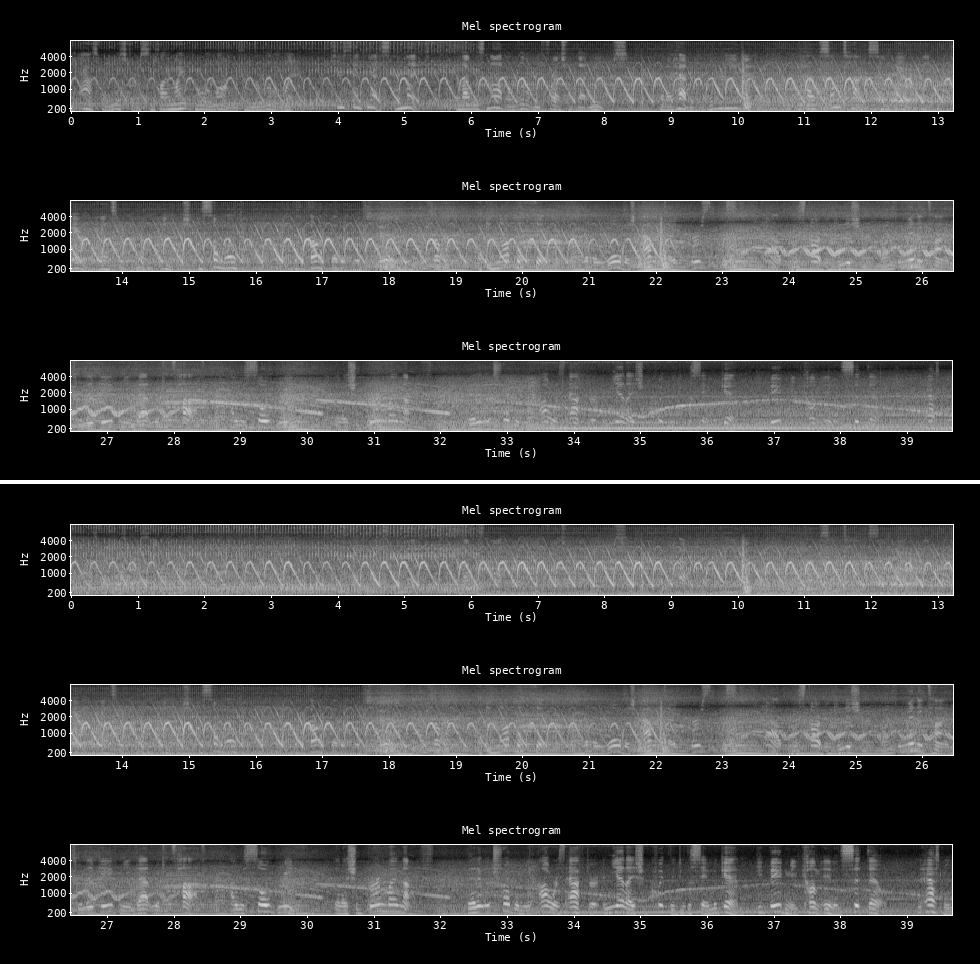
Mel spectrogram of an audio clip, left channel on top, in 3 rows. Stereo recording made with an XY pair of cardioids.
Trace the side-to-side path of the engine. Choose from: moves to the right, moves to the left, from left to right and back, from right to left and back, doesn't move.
moves to the left.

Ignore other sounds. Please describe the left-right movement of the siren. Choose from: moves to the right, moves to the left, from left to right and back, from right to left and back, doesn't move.
moves to the left.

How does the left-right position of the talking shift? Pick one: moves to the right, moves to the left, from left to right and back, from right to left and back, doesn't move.
moves to the right.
